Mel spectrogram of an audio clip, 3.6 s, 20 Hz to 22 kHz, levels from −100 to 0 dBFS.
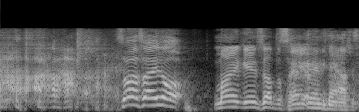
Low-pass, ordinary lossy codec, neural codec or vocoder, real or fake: none; none; codec, 16 kHz, 2 kbps, X-Codec, WavLM features, trained on Multilingual LibriSpeech; fake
